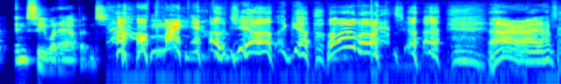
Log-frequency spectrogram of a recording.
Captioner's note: laughs with joy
